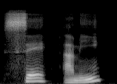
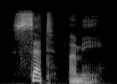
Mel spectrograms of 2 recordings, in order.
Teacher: We basically slide that little t sound in there to build a bridge between the two vowel sounds.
